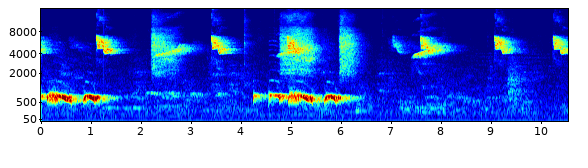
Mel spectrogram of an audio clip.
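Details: Caged decoy spotted dove changing its voice to excite and train young doves: two sets of deep, throaty coo notes in quick rolling sequence, interspersed with bright high chirps and whistled notes from other birds.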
